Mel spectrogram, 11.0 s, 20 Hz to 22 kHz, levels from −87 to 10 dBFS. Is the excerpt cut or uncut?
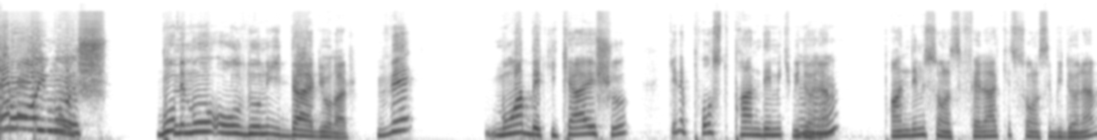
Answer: cut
